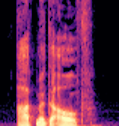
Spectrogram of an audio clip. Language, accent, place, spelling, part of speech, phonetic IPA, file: German, Germany, Berlin, atmete auf, verb, [ˌaːtmətə ˈaʊ̯f], De-atmete auf.ogg
- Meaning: inflection of aufatmen: 1. first/third-person singular preterite 2. first/third-person singular subjunctive II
